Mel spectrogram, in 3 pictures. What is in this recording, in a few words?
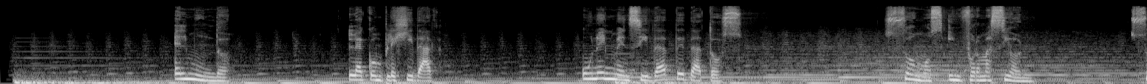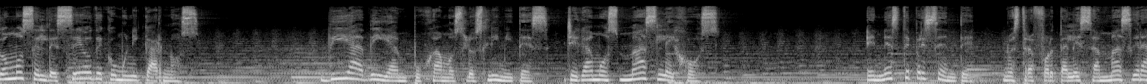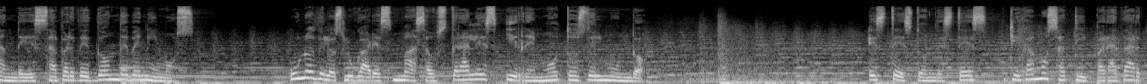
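female, Argentinian Spanish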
